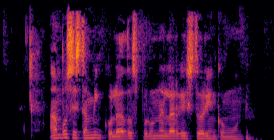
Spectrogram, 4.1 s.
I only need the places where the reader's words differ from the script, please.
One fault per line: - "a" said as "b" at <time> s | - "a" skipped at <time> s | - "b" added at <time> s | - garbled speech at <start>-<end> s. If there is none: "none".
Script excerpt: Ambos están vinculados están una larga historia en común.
- "están" said as "por" at 2.1 s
